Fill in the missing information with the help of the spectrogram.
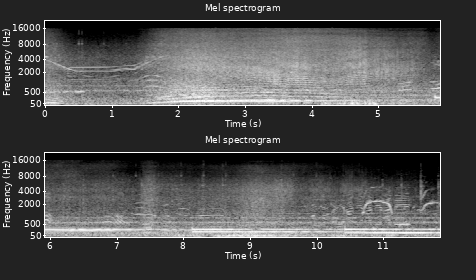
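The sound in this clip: An autopiloted drone taking off from a sandy beach under pine trees: its motors spin up with a rising whine, then hold a loud, steady buzzing hum that shifts pitch in steps, over constant rushing noise.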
